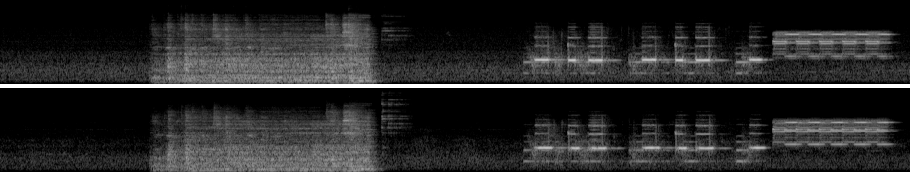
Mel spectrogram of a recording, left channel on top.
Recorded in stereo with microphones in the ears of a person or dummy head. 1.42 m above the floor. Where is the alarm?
60° left (ahead or behind), 4.5 m.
